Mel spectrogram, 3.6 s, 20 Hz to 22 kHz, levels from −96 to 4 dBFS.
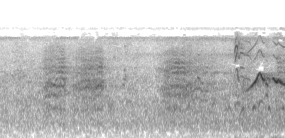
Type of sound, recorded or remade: recorded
